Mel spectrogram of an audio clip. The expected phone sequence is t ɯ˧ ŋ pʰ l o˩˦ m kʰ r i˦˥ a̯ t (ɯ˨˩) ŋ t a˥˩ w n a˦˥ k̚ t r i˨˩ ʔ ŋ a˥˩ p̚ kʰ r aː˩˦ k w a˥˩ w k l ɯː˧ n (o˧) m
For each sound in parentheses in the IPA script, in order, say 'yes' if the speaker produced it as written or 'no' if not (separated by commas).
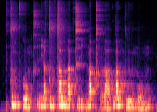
no, no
